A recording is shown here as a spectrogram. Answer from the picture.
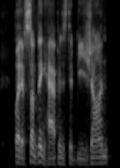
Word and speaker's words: Bijan: and place Algeier for Bijan if there's the injury. I love that you switched your pronunciation of of Bijan's name. Well done. I feel like it's it's like the mustard, right?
